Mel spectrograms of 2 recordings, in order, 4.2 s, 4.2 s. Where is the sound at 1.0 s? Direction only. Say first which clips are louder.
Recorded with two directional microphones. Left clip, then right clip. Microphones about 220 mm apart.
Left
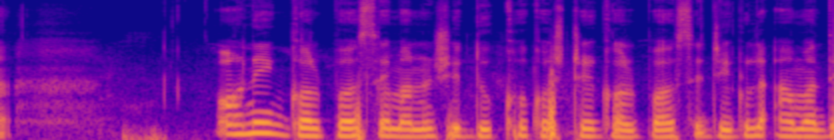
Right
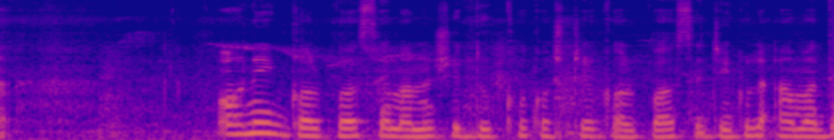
Left 17 dB; 45° left (ahead or behind).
